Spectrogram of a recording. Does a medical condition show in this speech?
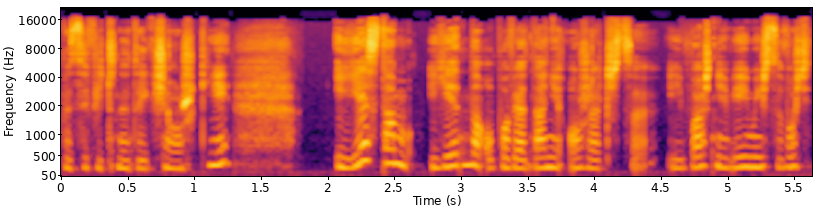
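No.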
